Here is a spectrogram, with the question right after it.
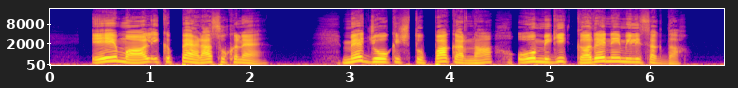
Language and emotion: Dogri, angry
